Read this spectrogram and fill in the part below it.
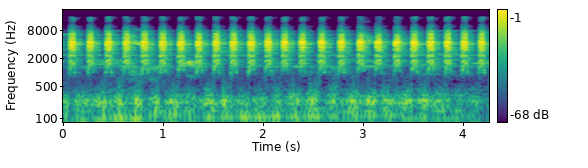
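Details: Sharp, high-pitched chips from a little spiderhunter repeated in a fast, regular rhythm, close to three per second, clean and continuous.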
